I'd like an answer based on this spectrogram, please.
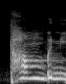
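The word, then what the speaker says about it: thumb: होता है ऐसे कई सारे वर्ड हैं जैसे थुंबनी होता है थंब होता है थंब या 20 साइलेंट तो हम वो बोलता है हमारे देश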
